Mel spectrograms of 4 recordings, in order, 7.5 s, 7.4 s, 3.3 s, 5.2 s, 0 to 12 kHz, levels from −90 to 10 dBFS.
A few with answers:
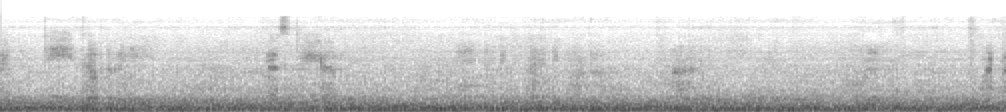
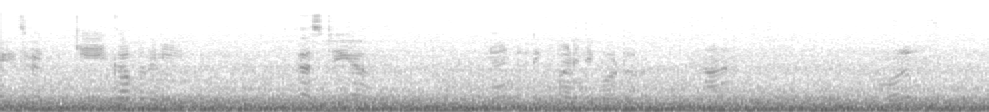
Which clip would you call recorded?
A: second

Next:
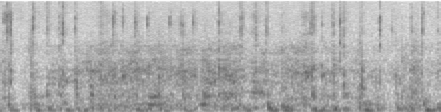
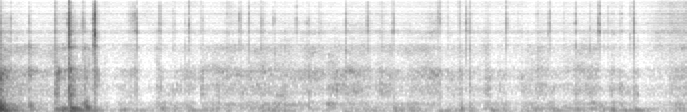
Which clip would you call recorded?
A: first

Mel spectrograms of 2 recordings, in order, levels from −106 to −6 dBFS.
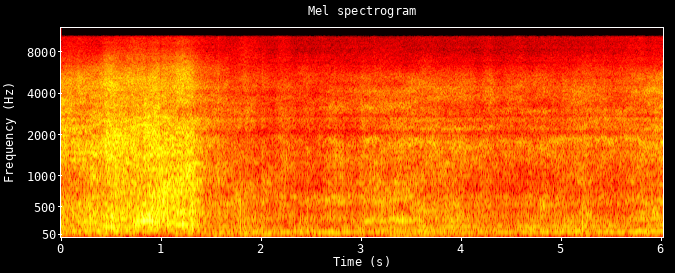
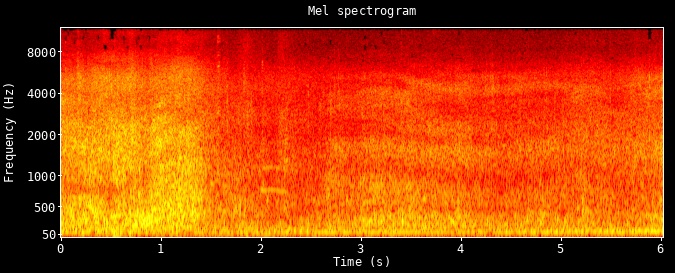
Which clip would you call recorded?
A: second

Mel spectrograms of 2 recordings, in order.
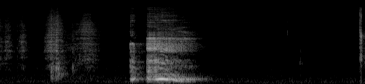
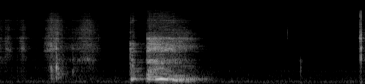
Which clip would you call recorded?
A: first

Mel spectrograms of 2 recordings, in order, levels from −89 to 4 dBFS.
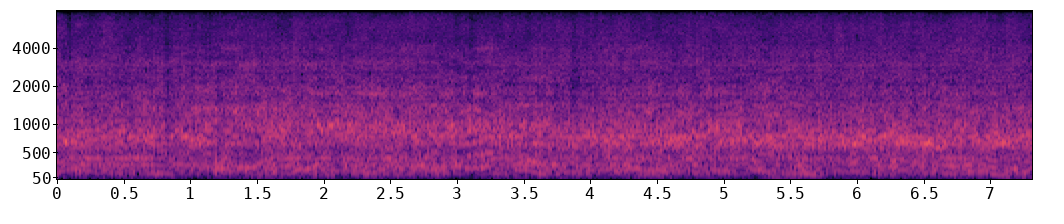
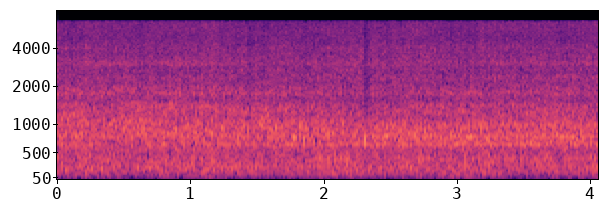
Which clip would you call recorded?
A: second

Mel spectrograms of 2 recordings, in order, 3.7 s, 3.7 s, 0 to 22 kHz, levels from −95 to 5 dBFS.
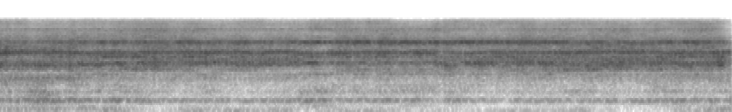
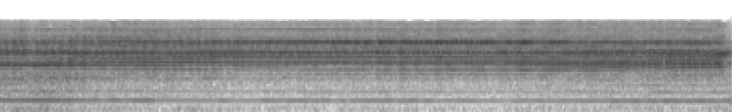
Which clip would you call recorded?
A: second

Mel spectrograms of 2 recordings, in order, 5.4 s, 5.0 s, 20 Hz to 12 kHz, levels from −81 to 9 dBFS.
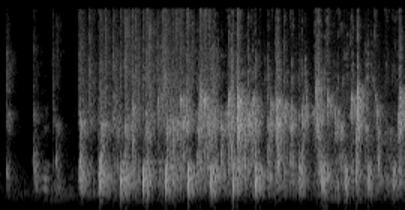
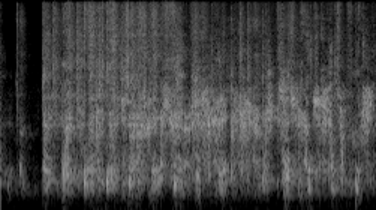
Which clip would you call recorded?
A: first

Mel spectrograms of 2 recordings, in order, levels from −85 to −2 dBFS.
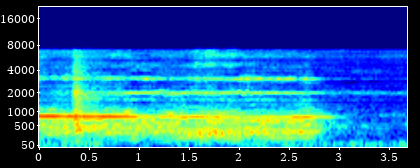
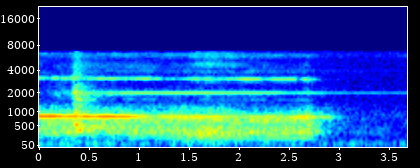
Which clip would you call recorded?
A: second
